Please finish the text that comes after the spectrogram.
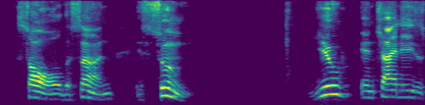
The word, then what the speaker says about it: Sun Tzu: sun yes that's not saul the sun is soon you in chinese is pronounced soon uh we kind of want to not disrespect them but i'm gonna say sun tzu i mean it's disrespectful same way people say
